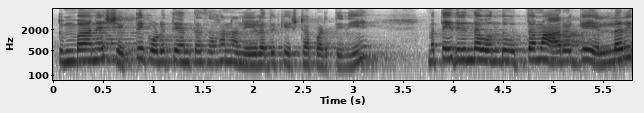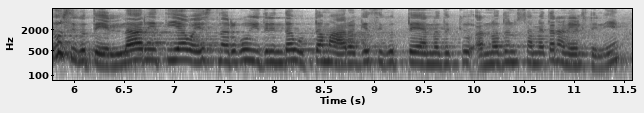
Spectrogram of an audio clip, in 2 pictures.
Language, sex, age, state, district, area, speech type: Kannada, female, 45-60, Karnataka, Chitradurga, urban, spontaneous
